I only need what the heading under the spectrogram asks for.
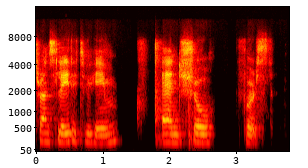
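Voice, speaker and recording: A woman's fairly low voice with a non-native accent, very slow and fairly even in intonation. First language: not English. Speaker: dance workshop participant. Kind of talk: group discussion. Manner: hesitant, many fillers.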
